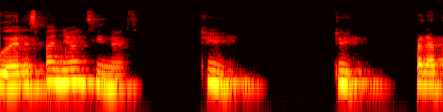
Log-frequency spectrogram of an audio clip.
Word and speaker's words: tu: del español sino es tu para pronunciar esta u en francés la u solita haces los labios como si fueras a pronunciar una u pero el sonido que sale es el de una I I I I ti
